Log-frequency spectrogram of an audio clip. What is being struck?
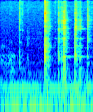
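Metal ruler.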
